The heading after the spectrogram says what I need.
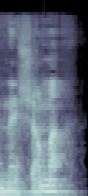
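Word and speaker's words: נשמה: una palabra que nosotros en hebreo conocemos como neshama. Así se pronuncia, neshama.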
